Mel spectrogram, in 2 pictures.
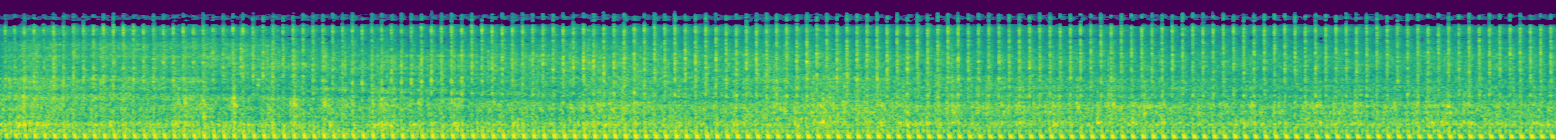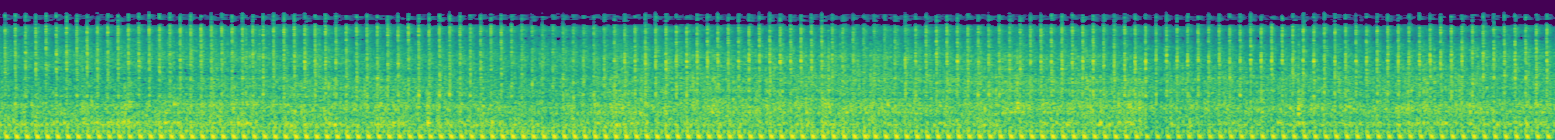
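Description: Engine-driven stone-grinding machine running steadily with a fast, even beat.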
